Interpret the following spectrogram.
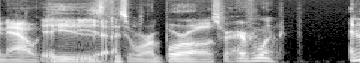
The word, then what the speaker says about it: Ouroboros: And is that like, because I have this on my notes, the how do you say that? The Ouroboros? The Ouroboros, yeah.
